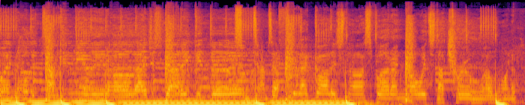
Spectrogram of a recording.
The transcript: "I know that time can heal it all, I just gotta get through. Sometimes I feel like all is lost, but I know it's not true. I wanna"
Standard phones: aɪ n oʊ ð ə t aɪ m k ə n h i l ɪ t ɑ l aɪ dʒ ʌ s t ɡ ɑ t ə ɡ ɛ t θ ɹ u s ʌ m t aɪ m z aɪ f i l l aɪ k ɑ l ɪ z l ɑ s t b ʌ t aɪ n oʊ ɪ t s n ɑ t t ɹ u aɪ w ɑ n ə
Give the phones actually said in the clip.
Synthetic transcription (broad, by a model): aɪ n oʊ ð ə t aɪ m k ə n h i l ɪ t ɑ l aɪ dʒ ʌ s ɡ ɑ t ə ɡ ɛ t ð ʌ s ʌ m t aɪ m z aɪ f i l l aɪ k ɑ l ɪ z l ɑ s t b ʌ t aɪ n oʊ ɪ t s n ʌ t t ɹ u aɪ w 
